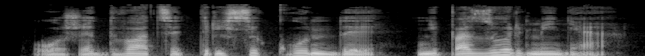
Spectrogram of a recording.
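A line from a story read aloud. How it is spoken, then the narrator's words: Menacing growl. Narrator (Russian): грозно прорычал магистр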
